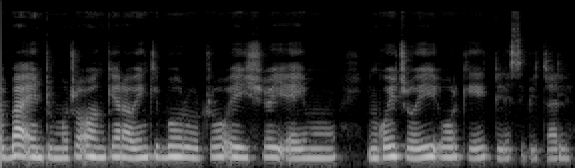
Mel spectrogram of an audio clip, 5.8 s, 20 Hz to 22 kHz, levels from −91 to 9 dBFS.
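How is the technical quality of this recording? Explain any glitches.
No audible glitches or technical faults anywhere in the recording, so there is nothing to explain.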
